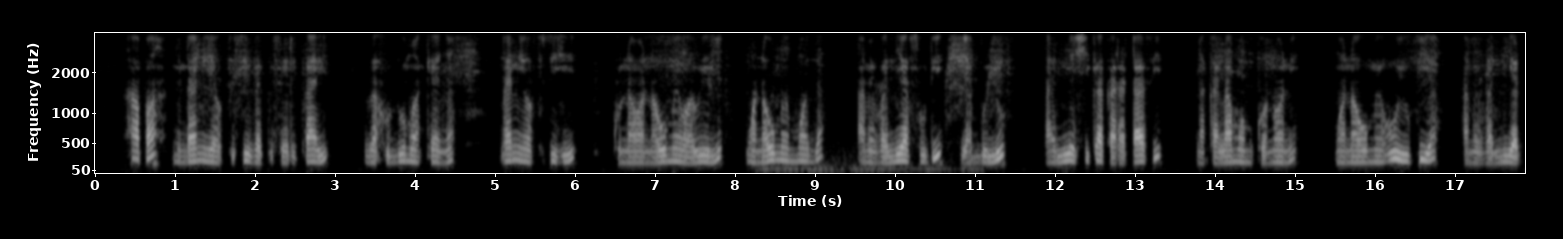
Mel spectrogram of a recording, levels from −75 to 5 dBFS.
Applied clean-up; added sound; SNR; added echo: neural mask model RNNoise.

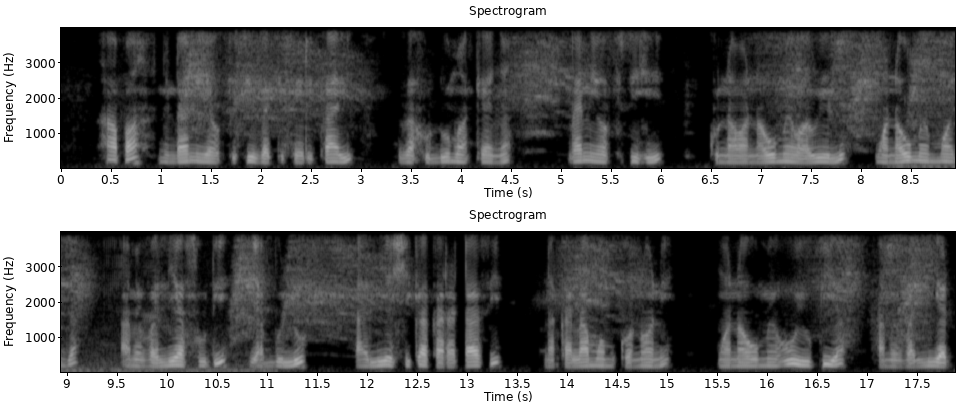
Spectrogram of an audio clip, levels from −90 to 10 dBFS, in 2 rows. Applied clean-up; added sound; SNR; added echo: none; Bird + Cat; 17 dB; none.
